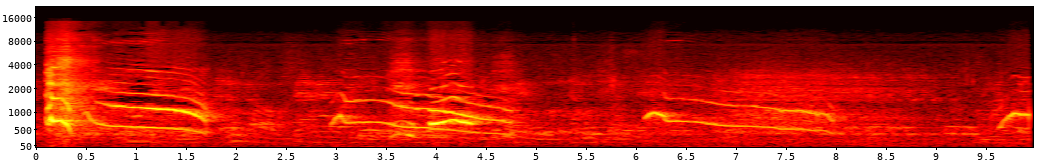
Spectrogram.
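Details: A cat yowls a series of long, descending meows, some wavering, roughly one every two to three seconds, with quieter mewing between them.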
